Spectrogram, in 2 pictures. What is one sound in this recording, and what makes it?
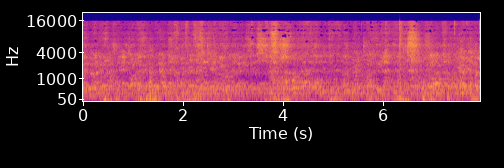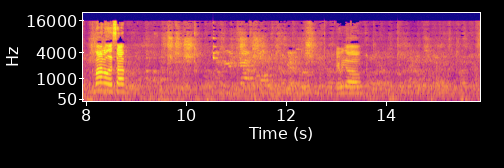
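Boxing gloves thud against each other and padding.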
